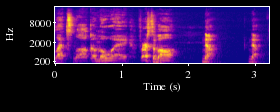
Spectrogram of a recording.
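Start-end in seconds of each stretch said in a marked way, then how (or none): 0.0-1.1 terrible, low, quiet caped-hero voice done badly. Discussing the Joker, doing a terrible Batman voice. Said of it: "that was a terrible Batman voice".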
